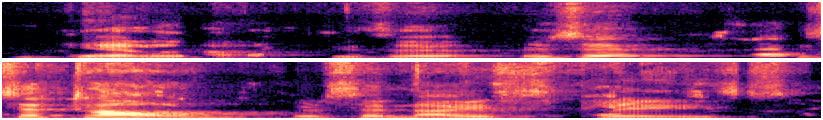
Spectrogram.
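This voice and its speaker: A man's voice: mid-range voice, sing-song, moderate pace. A man from India, tutoring on a video call, encouraging and rattling off example sentences. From South India. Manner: encouraging, repeats phrases and gives many example sentences. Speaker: English tutor. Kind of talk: conversational English practice session.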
